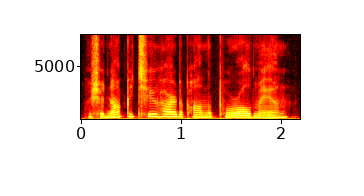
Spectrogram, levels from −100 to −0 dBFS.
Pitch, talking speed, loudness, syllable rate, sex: 200 Hz, 300 wpm, -15 LUFS, 6.1 syllables/s, female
